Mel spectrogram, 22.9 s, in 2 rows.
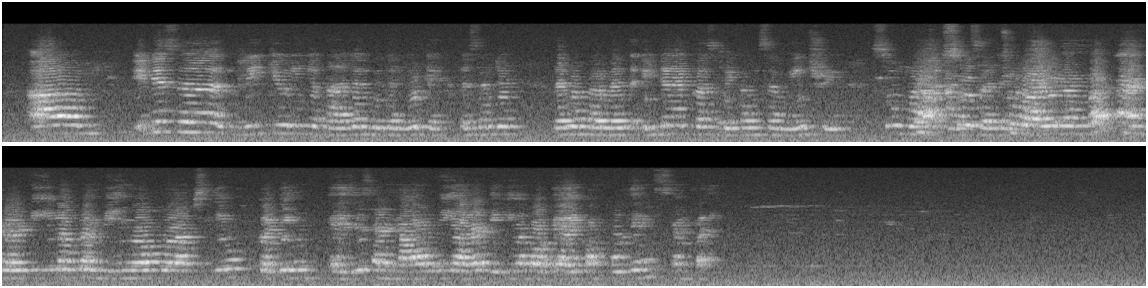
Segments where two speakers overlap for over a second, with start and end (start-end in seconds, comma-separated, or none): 9.1-10.5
